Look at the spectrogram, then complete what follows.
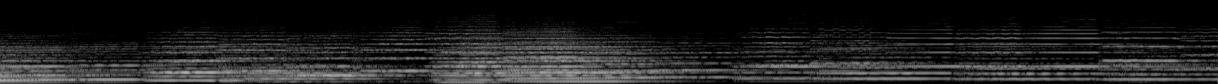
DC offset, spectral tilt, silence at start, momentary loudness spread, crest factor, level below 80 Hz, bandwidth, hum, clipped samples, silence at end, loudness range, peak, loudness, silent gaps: under 0.1%; -6 dB/octave; 0 s; 9 LU; 16 dB; -74 dBFS; 14.5 kHz; none; under 0.1%; 0 s; 6 LU; -16 dBFS; -32 LUFS; none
